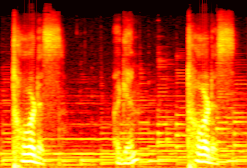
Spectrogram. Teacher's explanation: The phonetic spelling will tell you that the stress is right in the first syllable or in the beginning of the word. That stress is being emphasized by the presence of the circumflex sign on top of the letter O.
